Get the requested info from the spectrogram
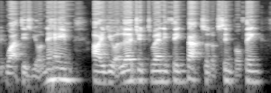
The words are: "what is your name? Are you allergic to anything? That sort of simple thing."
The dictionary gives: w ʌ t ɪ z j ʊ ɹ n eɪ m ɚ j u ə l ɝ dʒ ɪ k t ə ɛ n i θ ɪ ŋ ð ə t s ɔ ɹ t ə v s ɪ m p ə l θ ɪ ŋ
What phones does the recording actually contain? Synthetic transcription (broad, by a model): w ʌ t ɪ z j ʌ ɹ n eɪ m ɚ j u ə l ɝ dʒ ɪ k t ə ɛ n i θ ɪ ŋ ð ə t s ɔ ɹ t ə v s ɪ m p ə l θ ɪ ŋ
